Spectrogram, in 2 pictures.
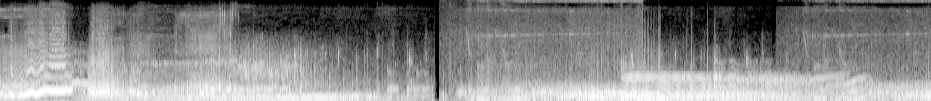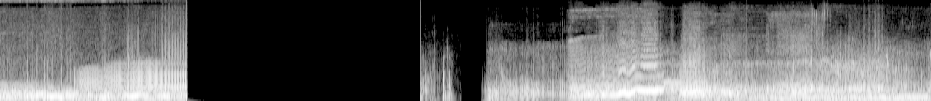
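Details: Girl's hunger stomach growl (borborygmi), depicted as trapped in an elevator at the limit of hunger: long, loud, groaning and gurgling growls with a short silent break.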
